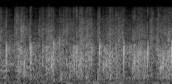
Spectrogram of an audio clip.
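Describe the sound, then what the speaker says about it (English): An audience claps for a contestant in the Lady Farmer of the Year final at the National Ploughing Championships, a steady, even round of applause from a crowd lasting a couple of seconds. "She deserves a round of applause."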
